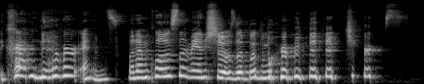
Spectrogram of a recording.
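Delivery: talking through laughter. Reading out a viewer's message about painting armies, laughing while talking. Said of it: "I'm laughing 'cause that's how my armies are too".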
